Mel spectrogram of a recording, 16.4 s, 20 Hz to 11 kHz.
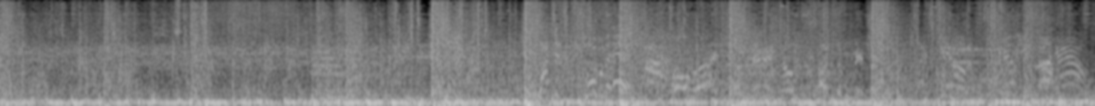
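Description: Gunfire rattles through a shootout in Red Dead Redemption 2, with repeated sharp shots over a steady low drone, while voices call out in the middle of the action.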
